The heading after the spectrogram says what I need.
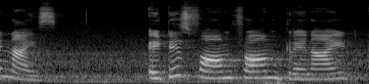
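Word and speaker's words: gneiss: सो marble, slate, nice, इसे आप pronounce करेंगे नाइस।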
